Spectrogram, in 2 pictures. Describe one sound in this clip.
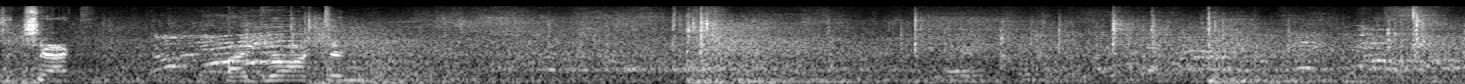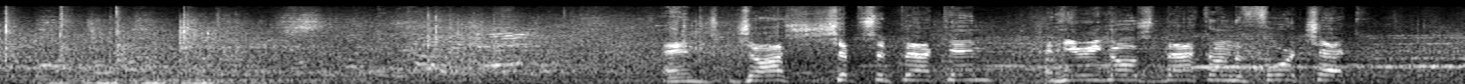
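Many voices chatter in a large echoing rink.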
